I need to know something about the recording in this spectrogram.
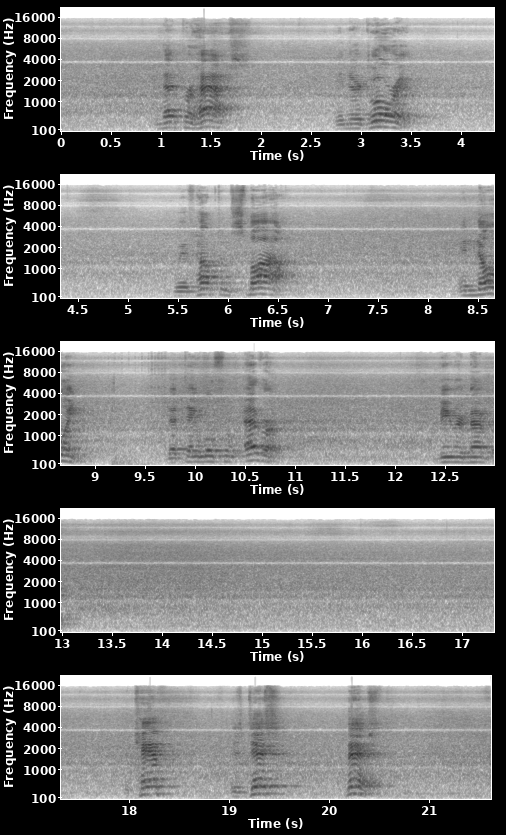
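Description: An elderly man speaks slowly in short phrases, close by, with long pauses.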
